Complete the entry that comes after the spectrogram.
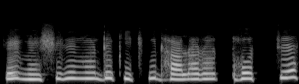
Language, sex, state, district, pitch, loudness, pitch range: Bengali, female, West Bengal, Dakshin Dinajpur, 265 Hz, -21 LUFS, 245-280 Hz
